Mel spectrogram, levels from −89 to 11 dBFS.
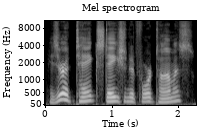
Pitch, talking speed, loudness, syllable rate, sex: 160 Hz, 210 wpm, -19 LUFS, 5.6 syllables/s, male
